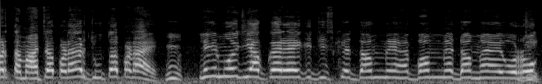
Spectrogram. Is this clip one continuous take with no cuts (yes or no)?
yes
